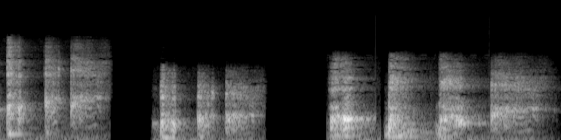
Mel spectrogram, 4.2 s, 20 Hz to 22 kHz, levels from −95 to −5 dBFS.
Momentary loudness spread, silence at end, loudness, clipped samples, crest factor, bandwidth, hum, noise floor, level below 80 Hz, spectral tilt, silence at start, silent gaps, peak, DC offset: 15 LU; 0.15 s; -29 LUFS; under 0.1%; 22 dB; 8.6 kHz; none; -65 dBFS; -50 dBFS; -5.5 dB/octave; 0 s; none; -8 dBFS; under 0.1%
